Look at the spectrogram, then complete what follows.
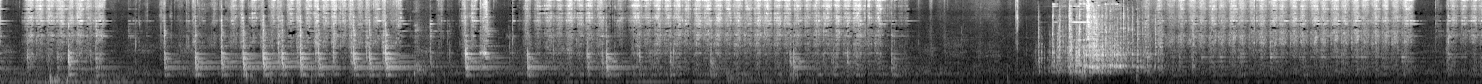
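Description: Flat metal scraper scraping surface rust off the face of an Acura MDX front wheel hub, in quick repeated strokes with a metallic ring. A louder scrape comes near the end, after a short quieter pause.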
